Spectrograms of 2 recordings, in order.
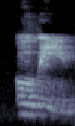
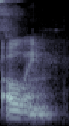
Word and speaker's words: Ohlin: What's the proper pronunciation? Oolen. Yes. Oolen. Oh, so the emphasis on the second salaba. Oolen.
